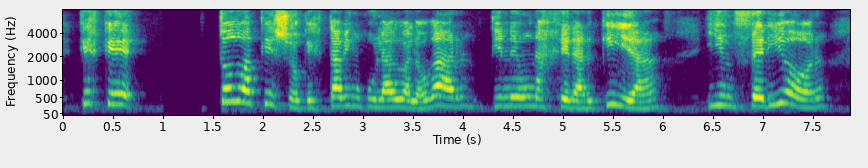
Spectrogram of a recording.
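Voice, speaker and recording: Audible room echo surrounds the voice. A woman talks at a fairly slow pace. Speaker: victim assistance professional. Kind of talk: lecture.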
